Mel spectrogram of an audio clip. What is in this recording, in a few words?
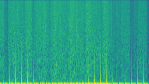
pop, Sound of a drum roll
